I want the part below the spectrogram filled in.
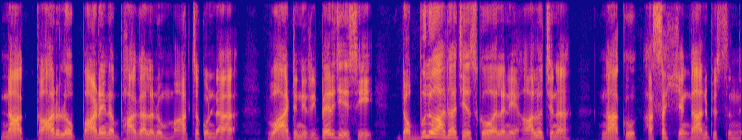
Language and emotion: Telugu, disgusted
